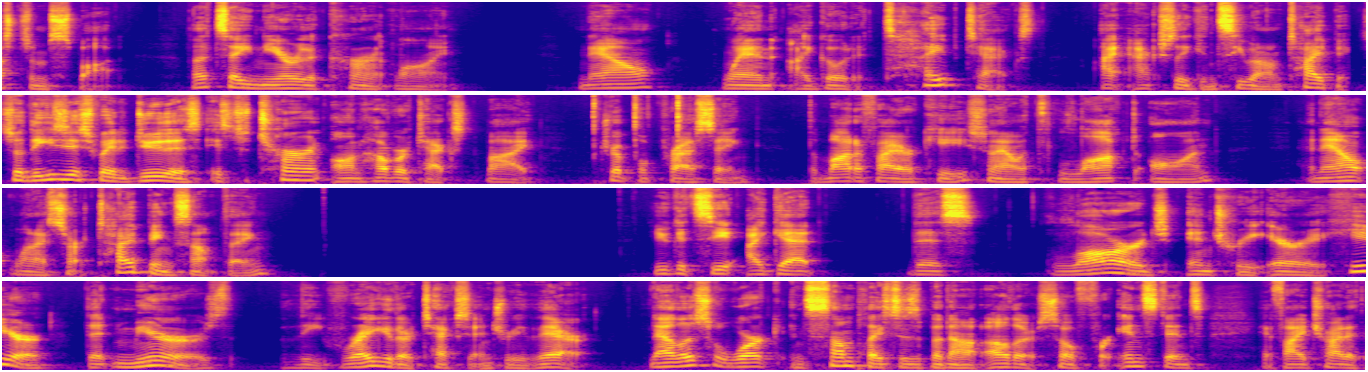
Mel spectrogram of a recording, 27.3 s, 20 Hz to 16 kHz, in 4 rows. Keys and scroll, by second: 14.9-17.1 typing.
